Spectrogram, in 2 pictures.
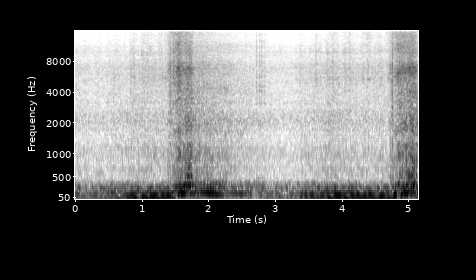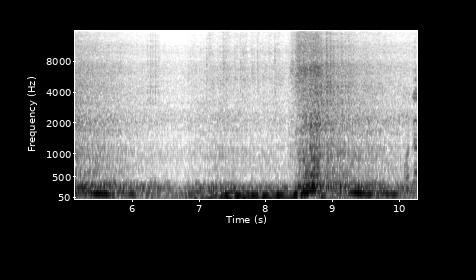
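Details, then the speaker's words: Ford 302 V8 in a Mustang with carb, after swapping all spark plugs while chasing a suspected lean condition: steady idle at 950–1,000 rpm, three quick throttle blips settling back evenly; smoothest idle in a long time. "it's holding steady 950 to 1,000 this is probably the smoothest Idol it's had in a long time"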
